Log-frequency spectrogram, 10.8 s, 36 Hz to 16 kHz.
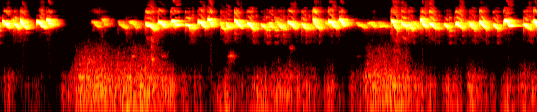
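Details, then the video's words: Caged white-eye in ramped-up form giving its opening song, recorded 3 January 2022: long runs of high, thin, rapid twittering notes, each phrase slurring down quickly, with a short pause near the start and faint low rustling. "Mata Puteh Dagger ramp up form buka tiong aw sing"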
